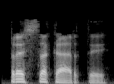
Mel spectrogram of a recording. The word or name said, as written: pressacarte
